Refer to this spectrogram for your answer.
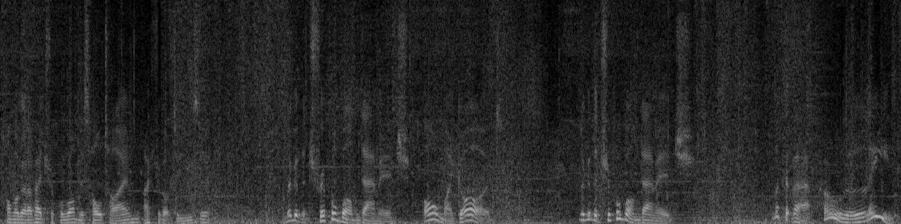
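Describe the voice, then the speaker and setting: A man's voice: medium pitch, wildly swooping pitch, normal speed, vocal fry, over music. A man giving casual, enthusiastic gameplay commentary in a rambling, slangy way. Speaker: game streamer.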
